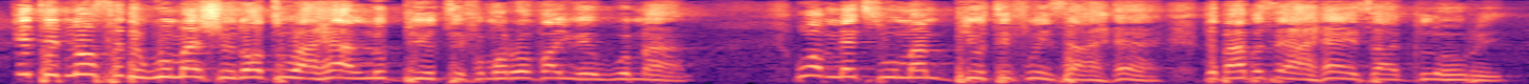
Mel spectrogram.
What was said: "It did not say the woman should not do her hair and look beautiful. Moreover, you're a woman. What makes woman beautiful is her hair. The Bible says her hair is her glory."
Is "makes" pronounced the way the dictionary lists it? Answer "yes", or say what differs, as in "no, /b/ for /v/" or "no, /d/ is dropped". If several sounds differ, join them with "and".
yes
